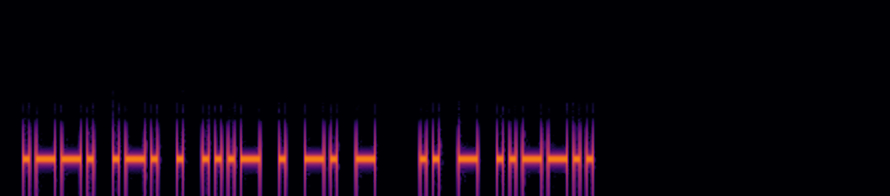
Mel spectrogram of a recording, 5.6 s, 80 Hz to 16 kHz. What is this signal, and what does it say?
Morse code, heard as a keyed tone, about 30 wpm, 700 Hz. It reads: PREVENT IT?
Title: Sentences from Top 1100 Words 30wpm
